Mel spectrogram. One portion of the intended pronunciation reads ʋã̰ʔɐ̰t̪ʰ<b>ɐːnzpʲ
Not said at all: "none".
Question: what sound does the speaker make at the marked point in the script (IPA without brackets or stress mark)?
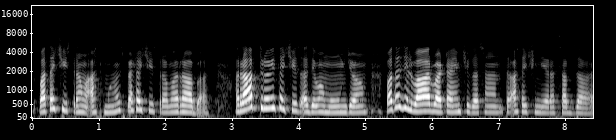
m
